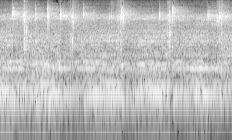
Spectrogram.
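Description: Live rock band playing: electric guitars and bass over a drum beat with sharp hits about twice a second.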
